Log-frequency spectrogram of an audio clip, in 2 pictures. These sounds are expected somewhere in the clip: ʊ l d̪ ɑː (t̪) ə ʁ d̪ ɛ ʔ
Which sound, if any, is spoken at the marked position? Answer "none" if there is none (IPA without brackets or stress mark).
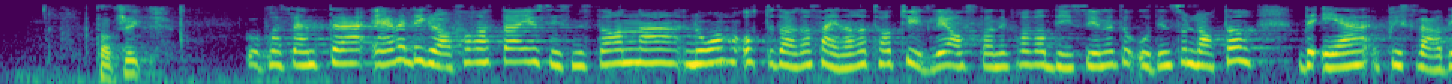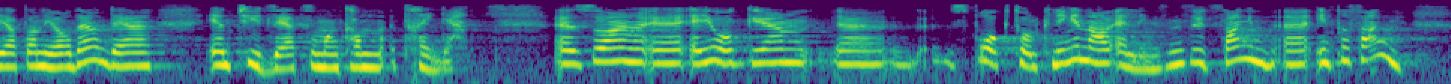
t̪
